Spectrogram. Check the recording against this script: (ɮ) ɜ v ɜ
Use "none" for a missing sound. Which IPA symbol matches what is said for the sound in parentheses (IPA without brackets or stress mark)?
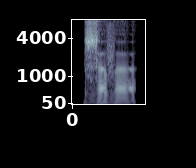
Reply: ɮ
